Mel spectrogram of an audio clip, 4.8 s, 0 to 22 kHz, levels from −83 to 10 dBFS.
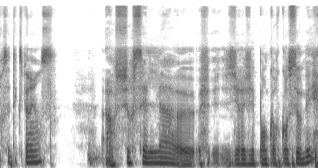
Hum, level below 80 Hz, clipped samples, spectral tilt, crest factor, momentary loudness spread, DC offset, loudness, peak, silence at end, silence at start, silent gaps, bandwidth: none; -38 dBFS; under 0.1%; -5 dB/octave; 16 dB; 9 LU; under 0.1%; -16 LUFS; 0 dBFS; 0 s; 0 s; none; 19.5 kHz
